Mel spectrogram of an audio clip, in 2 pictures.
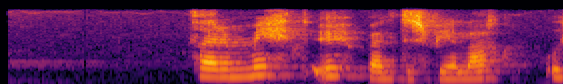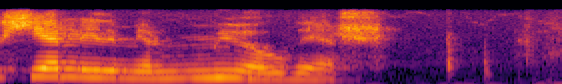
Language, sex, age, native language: Icelandic, female, 40-49, Icelandic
